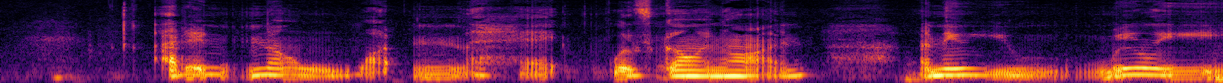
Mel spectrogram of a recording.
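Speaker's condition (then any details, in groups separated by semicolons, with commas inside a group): Cerebral palsy, triplegia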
